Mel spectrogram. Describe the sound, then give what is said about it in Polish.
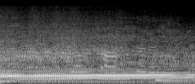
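A car speeding away, its engine a steady droning hum that holds an even loudness through the short moment. “wziął mnie na ręce, włożył do samochodu i szybko odjechał.”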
